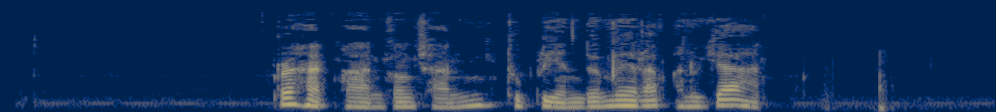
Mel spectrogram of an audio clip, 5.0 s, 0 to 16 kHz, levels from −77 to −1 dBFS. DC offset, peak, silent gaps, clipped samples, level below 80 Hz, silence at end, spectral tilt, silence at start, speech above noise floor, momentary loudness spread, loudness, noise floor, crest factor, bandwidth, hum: under 0.1%; -4 dBFS; none; under 0.1%; -62 dBFS; 0.55 s; -5.5 dB/octave; 1.35 s; 34 dB; 23 LU; -28 LUFS; -61 dBFS; 26 dB; 11.5 kHz; none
